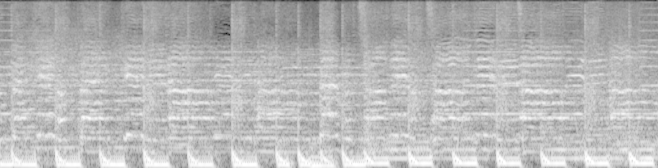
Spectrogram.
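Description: Female K-pop group singing over a dance-pop track with a fast, heavy bass beat, including the sung line "never back it up".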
